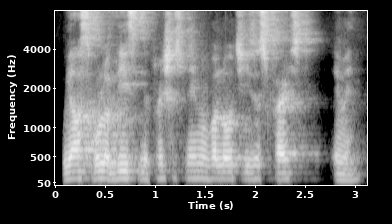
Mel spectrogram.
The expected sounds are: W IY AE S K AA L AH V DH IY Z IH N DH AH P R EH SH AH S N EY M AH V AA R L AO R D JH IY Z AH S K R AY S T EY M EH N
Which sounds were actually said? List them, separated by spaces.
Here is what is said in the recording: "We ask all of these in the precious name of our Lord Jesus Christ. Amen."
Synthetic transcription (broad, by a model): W IY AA S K AA L AH V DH IY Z IH N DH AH P R EH SH AH S N EY M AH V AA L AO D JH IY Z AH S K R AY S T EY M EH N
